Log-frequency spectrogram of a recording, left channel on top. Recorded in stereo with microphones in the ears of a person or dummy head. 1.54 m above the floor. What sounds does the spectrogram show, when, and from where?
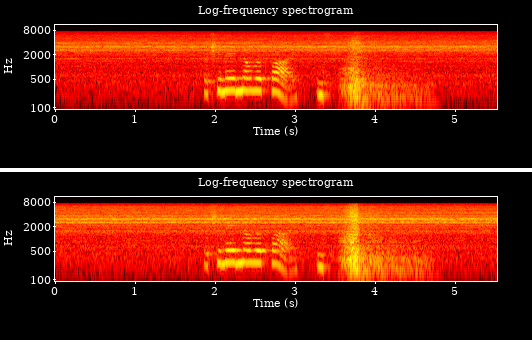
0.0 s running water: 40° right (ahead or behind), 6.5 m
1.9 s a woman speaking: 20° left (ahead or behind), 1.6 m
3.5 s a whoosh: 50° right (ahead or behind), 1.5 m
